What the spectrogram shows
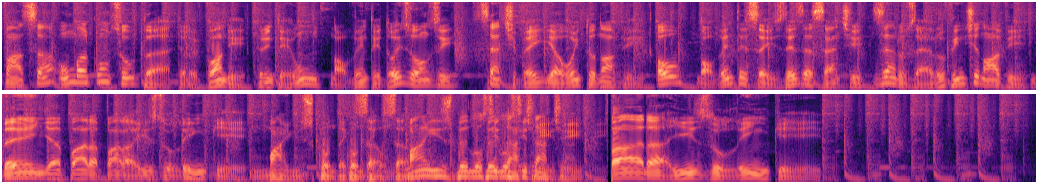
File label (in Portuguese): spot voz provedor internet; PARAISO LINK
